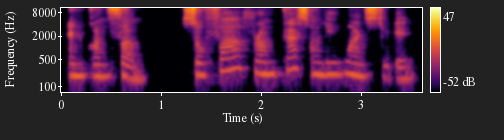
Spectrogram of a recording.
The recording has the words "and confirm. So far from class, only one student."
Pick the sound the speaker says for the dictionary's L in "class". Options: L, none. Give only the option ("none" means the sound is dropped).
none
